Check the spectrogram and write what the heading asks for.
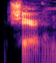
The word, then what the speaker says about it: Sheridan: Is that how you say it? Yeah. Sheridan. I've always wondered that. It's like Sheridan, Sheridan. Sheridan. At least it's the way like Wyoming people say it.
